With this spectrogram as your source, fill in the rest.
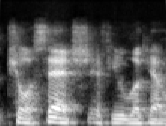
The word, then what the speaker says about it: Pulisic: I'm aware, but it's like Pulisic or Pulisic, right? There's the Americanized way that it is. Yeah, it's Pulisic in American, but it's Pulisic if you look at like Croatian or something.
